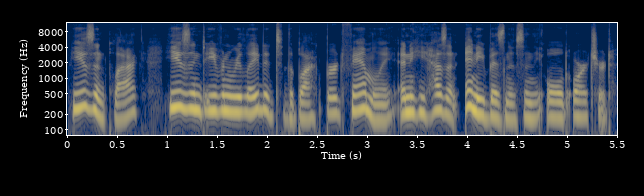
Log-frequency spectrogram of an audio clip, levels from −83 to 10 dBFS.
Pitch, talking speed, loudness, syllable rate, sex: 205 Hz, 220 wpm, -17 LUFS, 5.7 syllables/s, female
